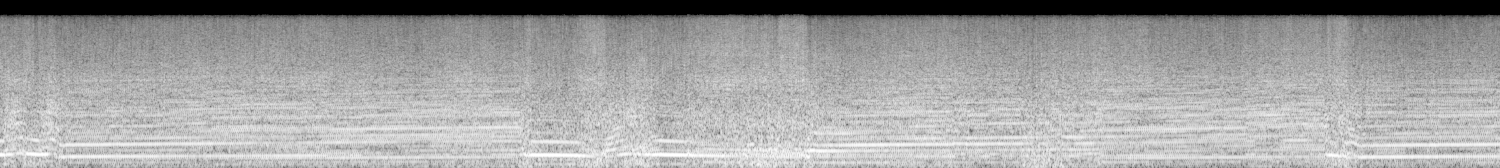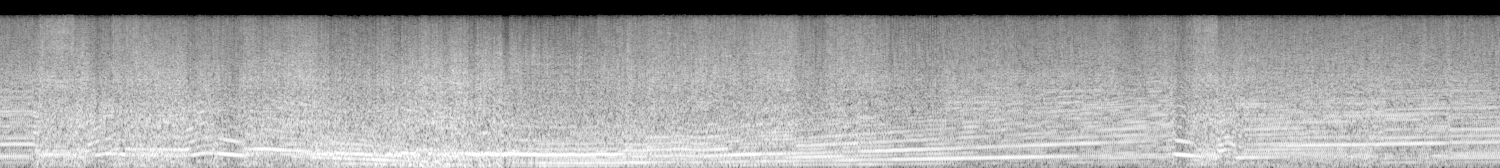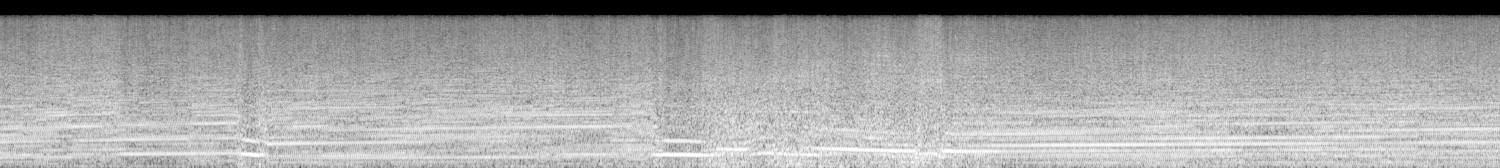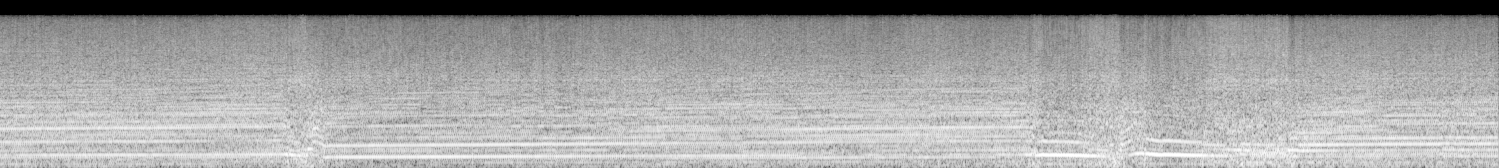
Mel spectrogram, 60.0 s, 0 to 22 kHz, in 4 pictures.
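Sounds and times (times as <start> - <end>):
race car engine accelerating: 0.0 - 59.9.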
